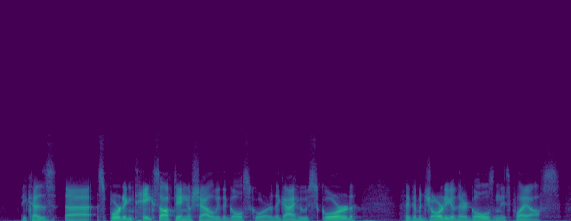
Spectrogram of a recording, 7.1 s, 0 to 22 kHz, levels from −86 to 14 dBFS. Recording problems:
muffled; very; fading above 3 kHz

